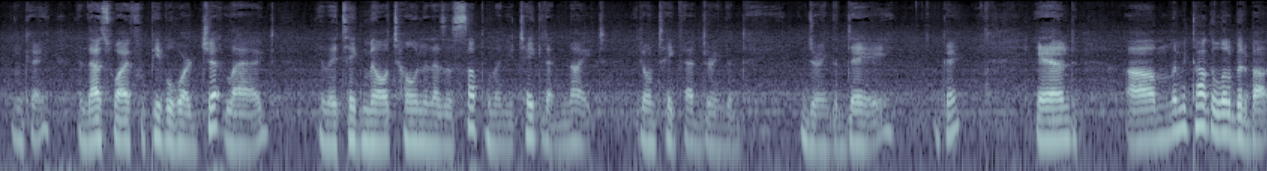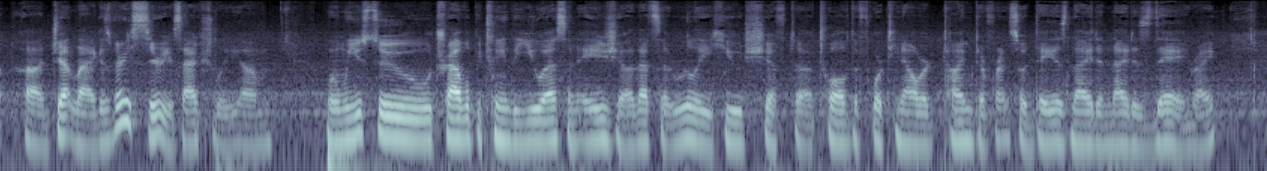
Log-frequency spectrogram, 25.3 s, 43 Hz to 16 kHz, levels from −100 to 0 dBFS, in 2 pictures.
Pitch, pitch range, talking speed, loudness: 120 Hz, 110-135 Hz, 185 wpm, -28 LUFS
